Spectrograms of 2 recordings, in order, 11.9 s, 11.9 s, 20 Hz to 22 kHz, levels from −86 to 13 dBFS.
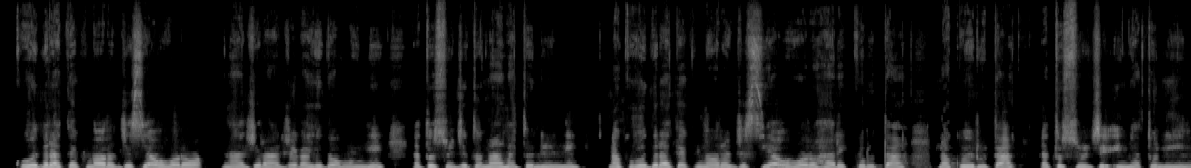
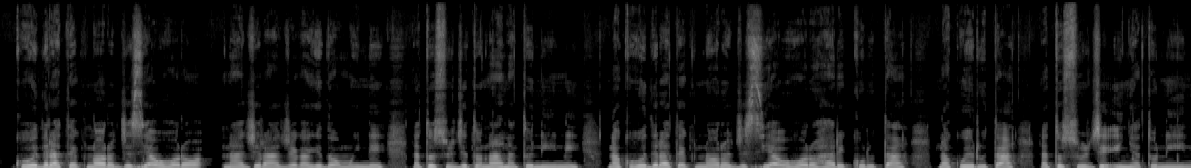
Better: second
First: noise reduction (neural mask model Resemble Enhance denoiser)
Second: none

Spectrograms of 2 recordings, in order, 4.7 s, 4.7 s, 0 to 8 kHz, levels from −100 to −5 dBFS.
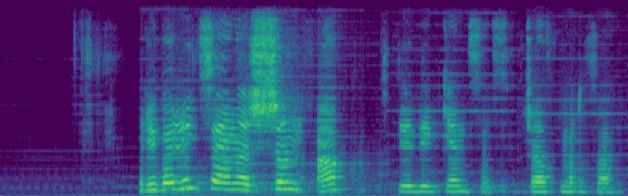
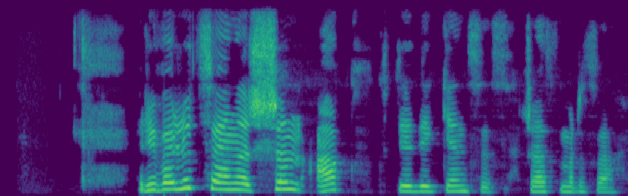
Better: second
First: noise reduction (neural separator model SepFormer DNS4)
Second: none

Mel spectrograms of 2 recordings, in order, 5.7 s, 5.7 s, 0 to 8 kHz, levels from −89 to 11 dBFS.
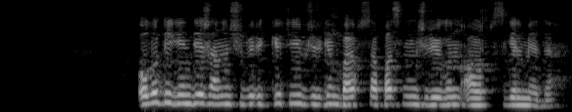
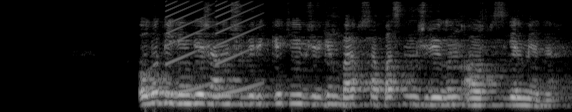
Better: first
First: none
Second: background sound (Siren); 10 dB below the speech // room echo; dies away in 1.9 s

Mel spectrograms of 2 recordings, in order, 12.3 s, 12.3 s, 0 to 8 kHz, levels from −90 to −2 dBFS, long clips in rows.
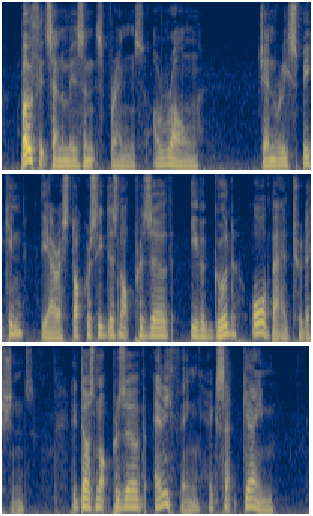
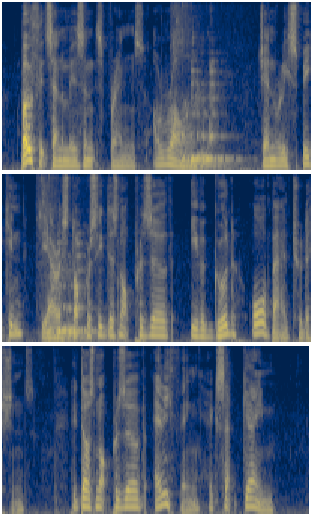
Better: first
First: none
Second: background sound (Sink (filling or washing) / Water); 5 dB below the speech

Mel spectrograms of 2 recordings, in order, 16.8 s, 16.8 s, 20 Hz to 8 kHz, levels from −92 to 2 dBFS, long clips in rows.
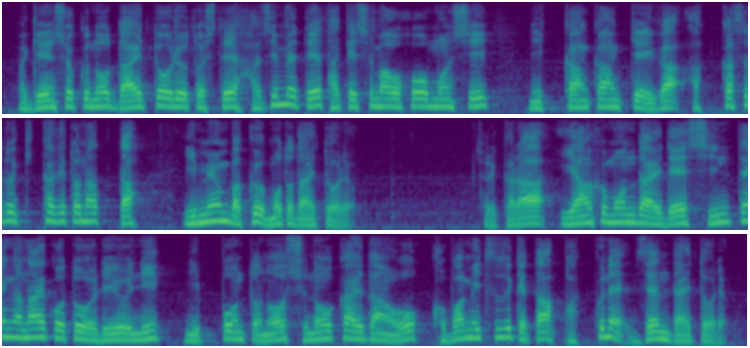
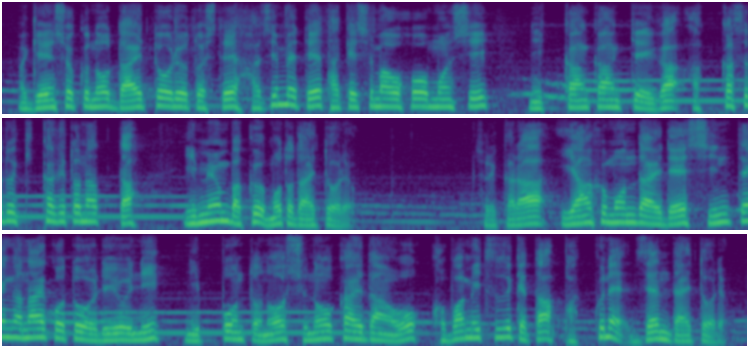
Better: first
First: none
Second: background sound (Dog); 17 dB below the speech

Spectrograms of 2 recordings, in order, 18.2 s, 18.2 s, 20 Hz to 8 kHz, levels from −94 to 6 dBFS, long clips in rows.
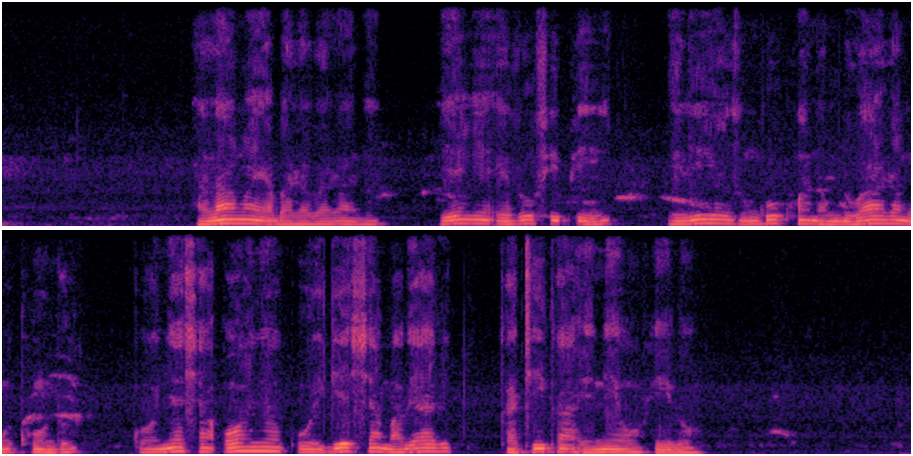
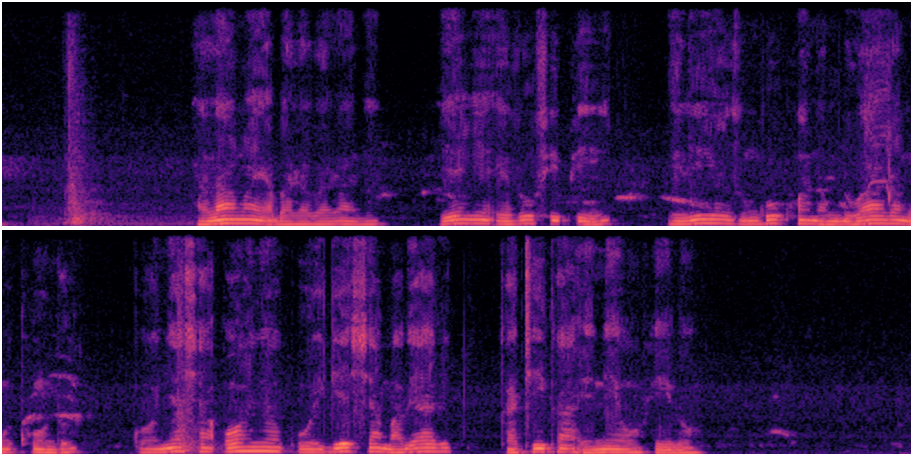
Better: first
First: none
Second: background sound (Drill + Microwave oven); 18 dB below the speech

